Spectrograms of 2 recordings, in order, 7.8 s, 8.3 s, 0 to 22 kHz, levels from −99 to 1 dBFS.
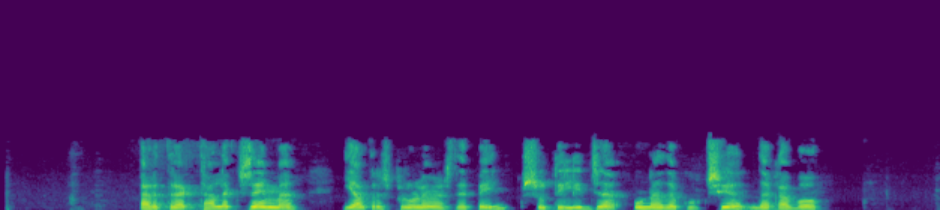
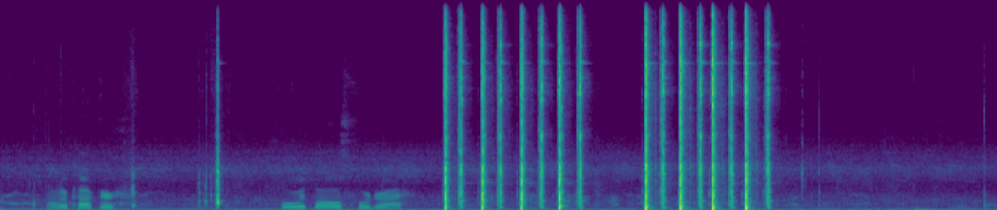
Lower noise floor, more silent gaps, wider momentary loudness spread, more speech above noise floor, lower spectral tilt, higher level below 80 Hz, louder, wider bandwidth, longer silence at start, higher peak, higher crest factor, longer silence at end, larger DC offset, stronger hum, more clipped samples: first, -74 dBFS vs -66 dBFS; neither; second, 7 LU vs 18 LU; first, 57 dB vs 15 dB; first, -5 dB/octave vs -3 dB/octave; second, -60 dBFS vs -50 dBFS; first, -17 LUFS vs -22 LUFS; second, 7.8 kHz vs over 20 kHz; second, 1.15 s vs 3.7 s; about the same, -2 dBFS vs 0 dBFS; second, 16 dB vs 28 dB; second, 1 s vs 1.9 s; neither; neither; neither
